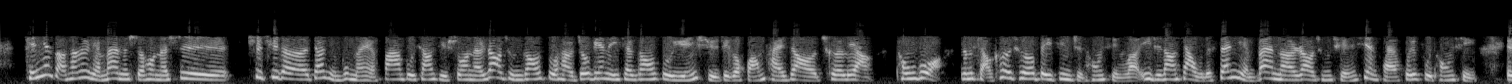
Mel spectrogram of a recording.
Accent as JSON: {"language": "Chinese", "region": "northern China", "country": "China", "tie": "born or raised there", "lives_now": "Hangzhou, China", "said": "因为对于我来说，因为我也是北方长大的嘛。"}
